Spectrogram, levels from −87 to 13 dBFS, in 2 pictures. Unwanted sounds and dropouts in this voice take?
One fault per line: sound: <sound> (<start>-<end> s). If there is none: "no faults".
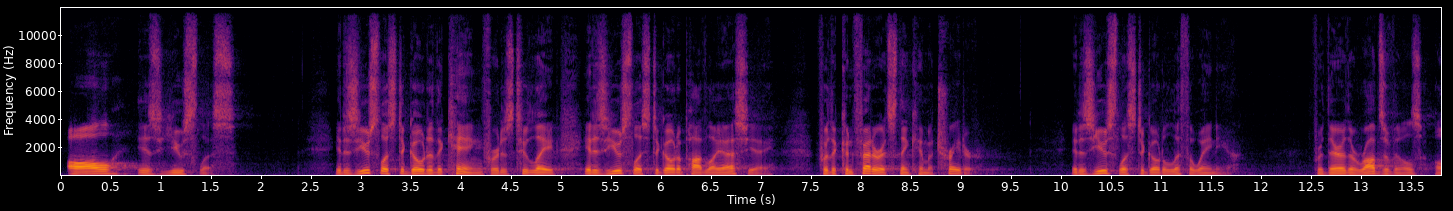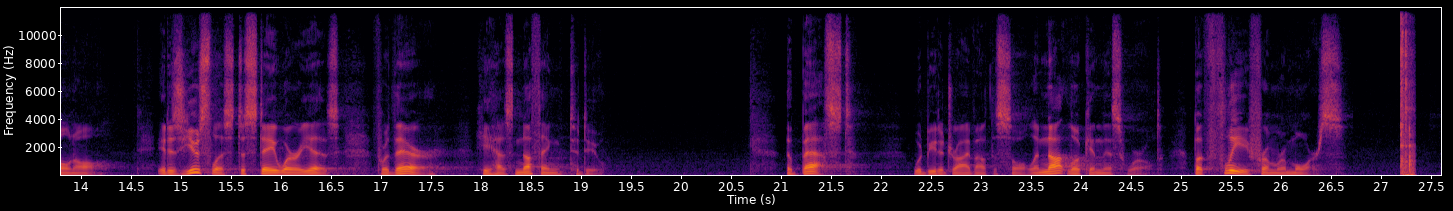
sound: tap (27.2-27.4 s)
